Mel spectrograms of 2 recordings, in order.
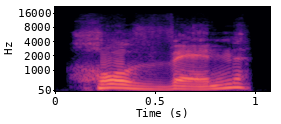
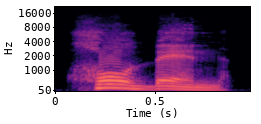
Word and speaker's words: joven: It is not joven, it is joven, like a B.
